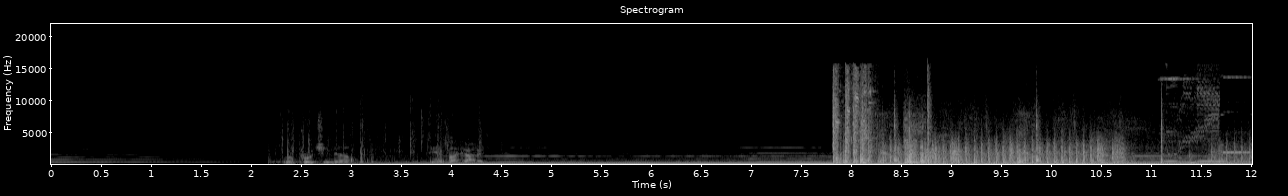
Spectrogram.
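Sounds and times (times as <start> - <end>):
low music drone: 4.3 - 11.9.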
